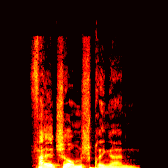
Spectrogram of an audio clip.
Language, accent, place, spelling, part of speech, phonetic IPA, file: German, Germany, Berlin, Fallschirmspringern, noun, [ˈfalʃɪʁmˌʃpʁɪŋɐn], De-Fallschirmspringern.ogg
- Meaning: dative plural of Fallschirmspringer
